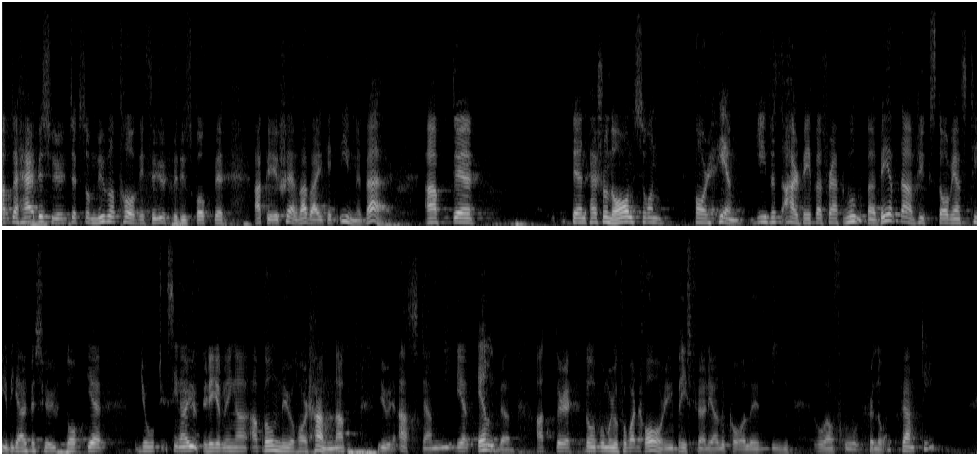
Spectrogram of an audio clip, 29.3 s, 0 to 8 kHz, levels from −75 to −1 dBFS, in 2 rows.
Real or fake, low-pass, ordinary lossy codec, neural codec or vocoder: fake; none; none; codec, 16 kHz, 0.5 kbps, X-Codec, HuBERT features, trained on balanced general audio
